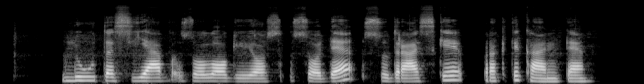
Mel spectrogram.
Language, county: Lithuanian, Utena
